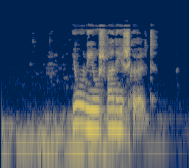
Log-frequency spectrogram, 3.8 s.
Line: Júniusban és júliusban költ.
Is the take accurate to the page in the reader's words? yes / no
no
